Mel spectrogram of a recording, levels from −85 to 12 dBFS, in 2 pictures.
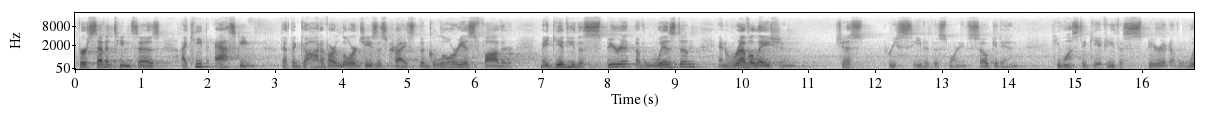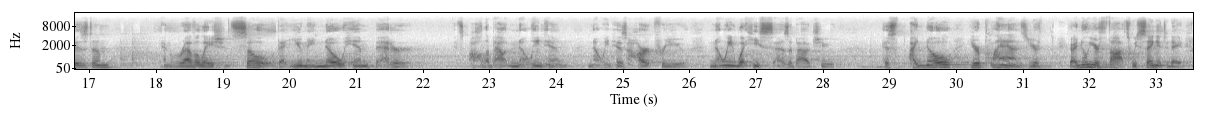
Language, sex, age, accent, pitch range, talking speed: English, male, 30-49, American, 120-160 Hz, 145 wpm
